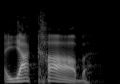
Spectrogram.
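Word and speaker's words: Yaakov (יעקב): And then Jacob's name in Hebrew is pronounced Yaakov.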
